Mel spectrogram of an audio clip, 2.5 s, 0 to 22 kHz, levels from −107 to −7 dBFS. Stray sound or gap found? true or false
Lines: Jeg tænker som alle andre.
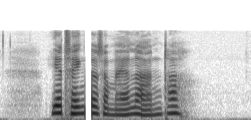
true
